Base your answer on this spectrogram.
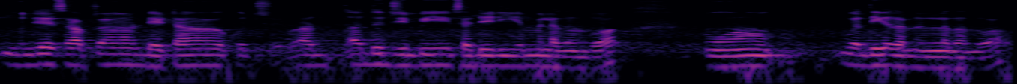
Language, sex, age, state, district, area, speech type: Sindhi, male, 30-45, Maharashtra, Thane, urban, spontaneous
